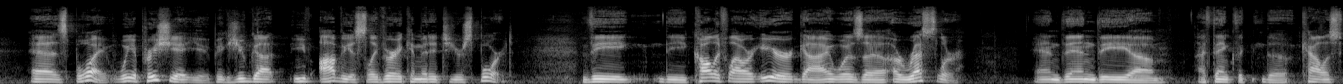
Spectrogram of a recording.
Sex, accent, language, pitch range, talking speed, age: male, American, English, 105-135 Hz, 145 wpm, 50-69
